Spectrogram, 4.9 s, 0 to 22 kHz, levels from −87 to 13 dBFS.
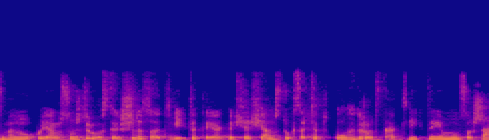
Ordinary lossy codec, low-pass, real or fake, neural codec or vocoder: Opus, 64 kbps; 10.8 kHz; fake; codec, 44.1 kHz, 2.6 kbps, DAC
